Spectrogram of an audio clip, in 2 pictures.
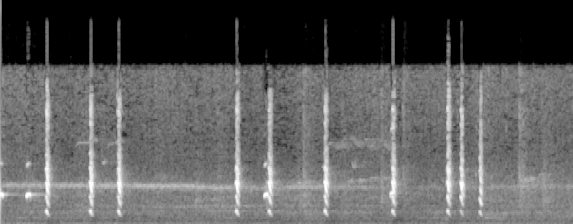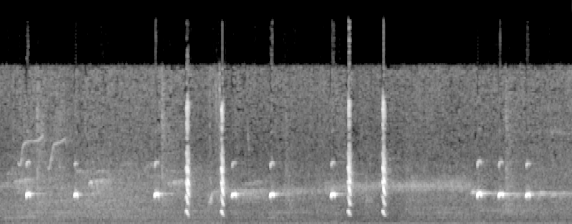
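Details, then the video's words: Repeated short high-pitched peeps from a white-headed munia, in loose bursts over the whole stretch, accompanied by many sharp clicks. "MAYA / WHITE HEADED MUNIA SOUND EFFECT"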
